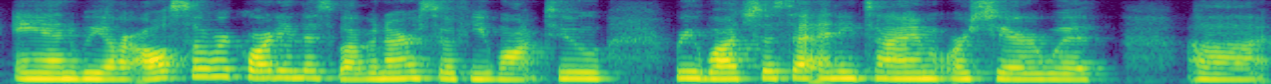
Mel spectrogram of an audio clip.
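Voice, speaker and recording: A woman hosting a webinar on a video call, introducing the speaker in a friendly, brisk way. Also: on the high side, darkish tone. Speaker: webinar host.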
